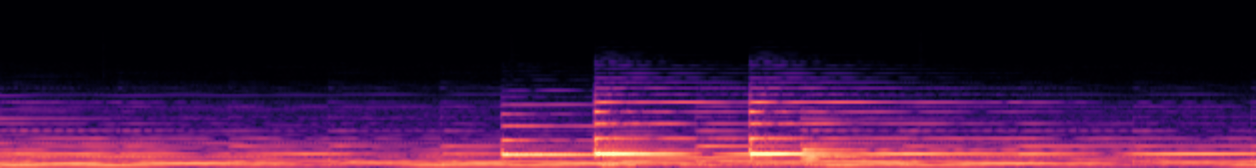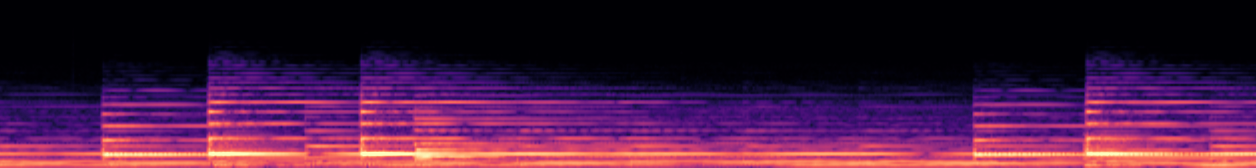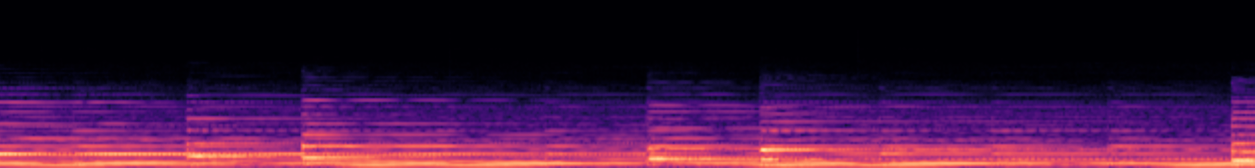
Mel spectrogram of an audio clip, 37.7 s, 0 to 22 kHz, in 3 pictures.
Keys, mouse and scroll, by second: 1.8 ctrl+alt+z, 2.9 alt+click, 3.5 ctrl+alt+z, 4.3-8.0 alt+drag, 8.5 click, 13.4-15.5 drag, 16.1-24.1 drag, 33.2 space, 33.4 click, 33.8 space, 34.5-37.6 alt+drag.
